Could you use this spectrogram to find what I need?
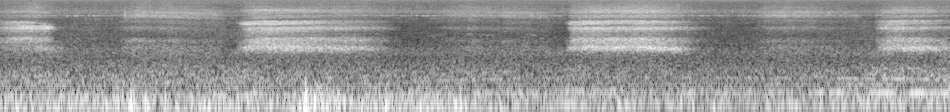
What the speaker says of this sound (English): Let's enjoy a few deep breaths here.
